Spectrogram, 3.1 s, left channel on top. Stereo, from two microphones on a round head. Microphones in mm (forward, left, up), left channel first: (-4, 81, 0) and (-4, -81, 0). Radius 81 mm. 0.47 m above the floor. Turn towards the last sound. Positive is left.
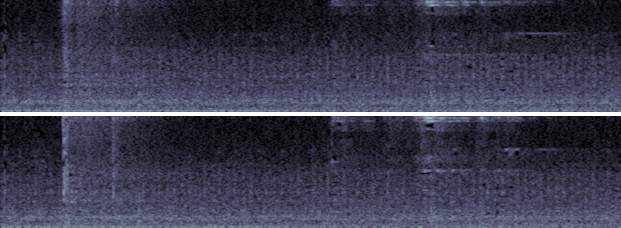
turn(degrees=-60)  # may be behind; listen again after turning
